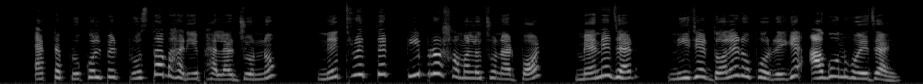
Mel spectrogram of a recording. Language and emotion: Bengali, angry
